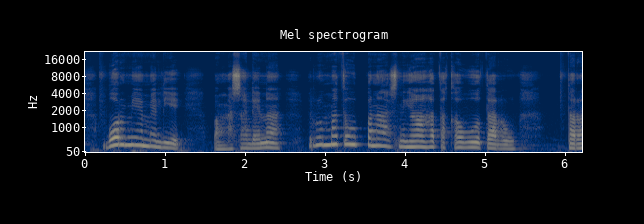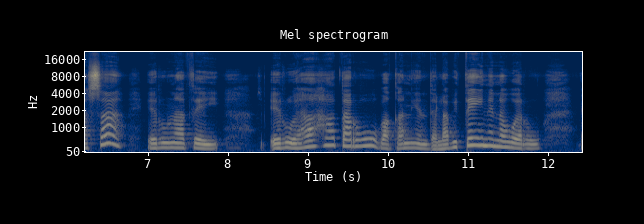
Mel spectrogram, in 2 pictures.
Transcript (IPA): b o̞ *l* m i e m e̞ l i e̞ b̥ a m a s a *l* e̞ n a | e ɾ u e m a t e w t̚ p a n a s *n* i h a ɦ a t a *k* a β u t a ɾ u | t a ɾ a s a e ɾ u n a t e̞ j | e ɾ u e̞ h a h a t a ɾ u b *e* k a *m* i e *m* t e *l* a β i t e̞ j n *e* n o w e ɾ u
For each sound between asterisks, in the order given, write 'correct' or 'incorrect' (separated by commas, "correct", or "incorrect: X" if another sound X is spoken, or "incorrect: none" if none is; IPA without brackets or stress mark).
incorrect: ɾ, correct, correct, correct, incorrect: a, incorrect: n, incorrect: n, correct, correct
